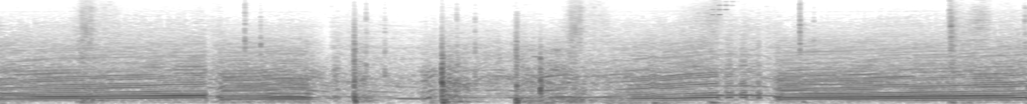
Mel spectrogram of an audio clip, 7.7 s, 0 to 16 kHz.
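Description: An Acura Integra Type R in Forza Horizon 3 drops from sixth gear into a braking zone, its engine note falling in steady harmonic tones with brief gear-change breaks and light tyre noise, loud and close throughout.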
